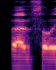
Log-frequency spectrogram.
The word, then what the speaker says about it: Bernthal: Bernthal, yeah.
